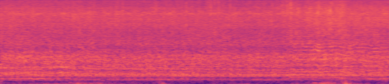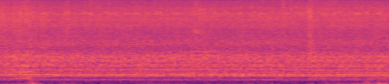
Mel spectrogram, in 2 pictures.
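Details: Many honey bees pouring out of a hive to form a swarm make an even, unbroken hum, mid-pitched and dense, holding steady throughout.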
